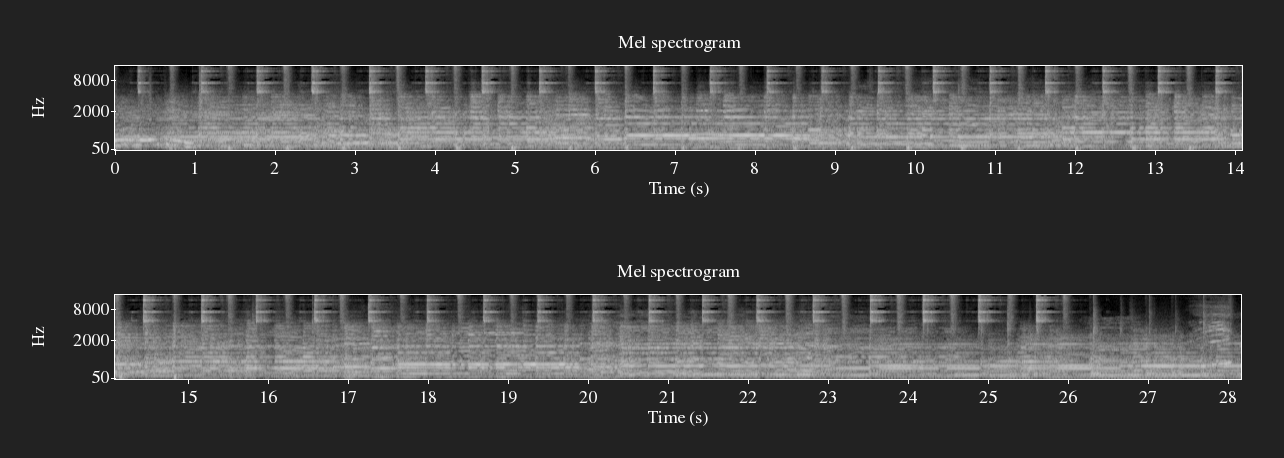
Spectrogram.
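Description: Live blues band playing an instrumental break between sung verses: sustained melody notes over a steady beat of quick, high percussion ticks.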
